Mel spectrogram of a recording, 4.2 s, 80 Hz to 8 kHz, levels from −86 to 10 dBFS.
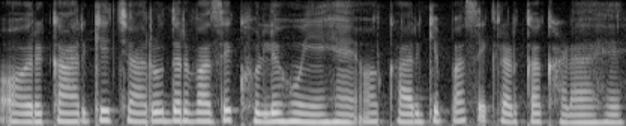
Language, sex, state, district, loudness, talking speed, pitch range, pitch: Hindi, female, Uttar Pradesh, Muzaffarnagar, -16 LUFS, 230 wpm, 185-210 Hz, 200 Hz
